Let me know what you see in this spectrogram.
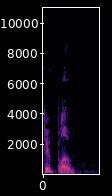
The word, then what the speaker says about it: Tupelo: Before it was ever Tupelo, T-U-P-E-L-O, pronounced Tupelo, it's just below one plo and above three plo. No, Tupelo.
